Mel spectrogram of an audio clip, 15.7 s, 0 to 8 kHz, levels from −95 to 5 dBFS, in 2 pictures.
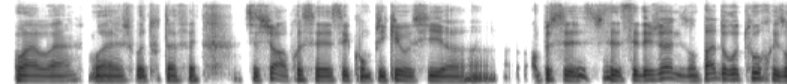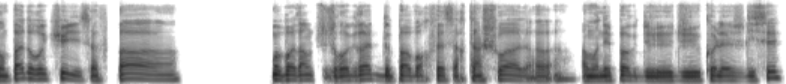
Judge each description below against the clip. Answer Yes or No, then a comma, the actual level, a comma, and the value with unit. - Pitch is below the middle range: Yes, low, 110 Hz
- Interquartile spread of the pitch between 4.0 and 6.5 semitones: No, average, 3.3 semitones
